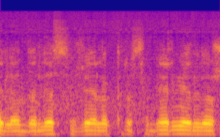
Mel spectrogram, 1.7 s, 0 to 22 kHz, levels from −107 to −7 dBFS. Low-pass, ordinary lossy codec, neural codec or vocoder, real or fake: 14.4 kHz; Opus, 16 kbps; vocoder, 44.1 kHz, 128 mel bands, Pupu-Vocoder; fake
